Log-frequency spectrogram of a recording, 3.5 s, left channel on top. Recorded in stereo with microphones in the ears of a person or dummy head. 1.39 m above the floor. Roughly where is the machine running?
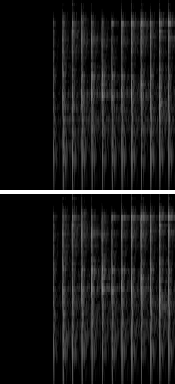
I don't hear a machine running.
